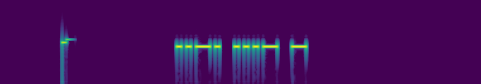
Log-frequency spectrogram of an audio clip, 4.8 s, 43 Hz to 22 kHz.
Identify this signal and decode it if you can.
Morse code, heard as a keyed tone, about 25 wpm, 700 Hz. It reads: FVT
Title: USA Call Sign Postfixes - 3 Letters 25wpm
